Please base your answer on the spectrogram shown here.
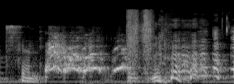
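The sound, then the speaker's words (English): Yappy the Grammar Dog barks in a few quick, high, sharp yips mixed with talking voices. “That's Yappy the Grammar Dog.”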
